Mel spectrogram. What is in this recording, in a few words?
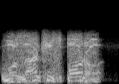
voice message drive slowly, crew tanks serbian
